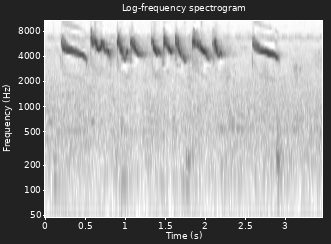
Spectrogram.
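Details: Japanese white-eye song calling the flock: a drawn-out falling note, a quick string of high chirps, then after a brief pause another long downslurred note.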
